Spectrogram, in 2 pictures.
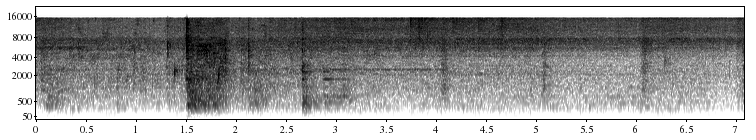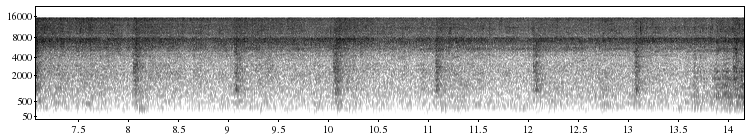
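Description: Hot oil sizzles and crackles in a pan, slowly quietening.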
